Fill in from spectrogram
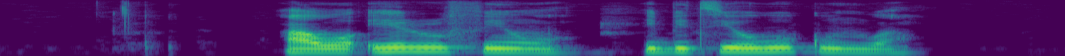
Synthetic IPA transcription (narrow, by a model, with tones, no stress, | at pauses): a˨wɔ˨ʔe˦ɾu˦fi˦wʷɔ̃˨ | i˨bi˨tʰi˦o˦wo˦ku˦˨ŋ̩˨wa˨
